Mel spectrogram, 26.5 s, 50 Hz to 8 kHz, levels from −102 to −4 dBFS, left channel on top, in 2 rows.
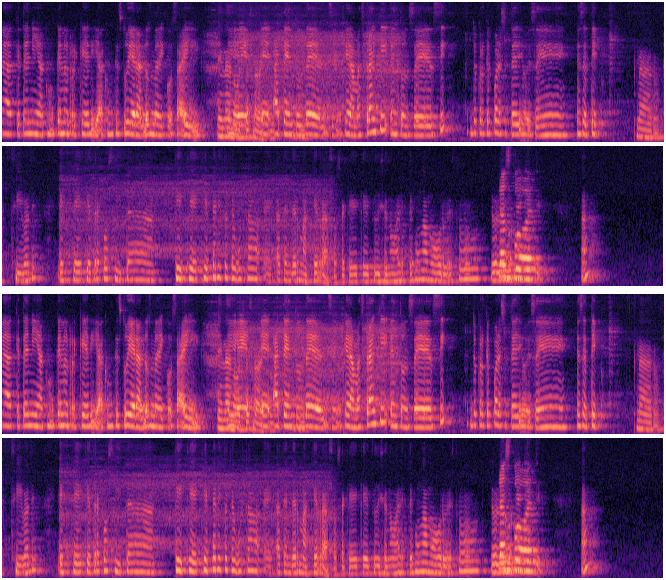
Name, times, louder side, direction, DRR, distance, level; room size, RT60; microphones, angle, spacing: voice 1, 0.0-8.9 9.4-11.9 23.2-23.9, right 1 dB, 45° right, 8 dB, 1.6 m, -27 dB
sound 1, 2.9-19.9, right 2 dB, 85° right, 8.0 m, -49 dB
voice 2, 4.3-5.5 5.8-6.1 12.7-13.2 13.4-13.9 14.4-16.3 16.7-24.0 24.8-25.1, right 1 dB, 25° right, 7 dB, 1.3 m, -31 dB
24.0 x 19.5 x 6.3 m, 0.66 s
head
